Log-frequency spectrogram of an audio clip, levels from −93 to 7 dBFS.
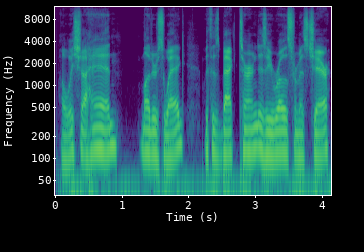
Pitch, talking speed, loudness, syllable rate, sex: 115 Hz, 230 wpm, -21 LUFS, 5.4 syllables/s, male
